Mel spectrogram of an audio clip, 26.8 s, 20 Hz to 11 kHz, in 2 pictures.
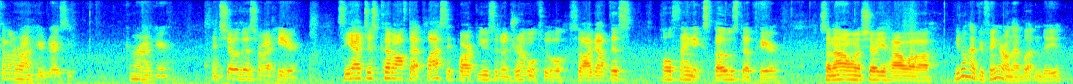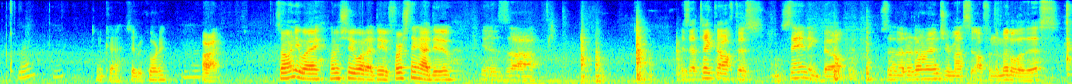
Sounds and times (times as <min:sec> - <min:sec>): Speech: 0:00.0 - 0:01.0, 0:01.6 - 0:13.8, 0:21.9 - 0:26.6.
